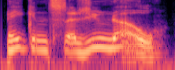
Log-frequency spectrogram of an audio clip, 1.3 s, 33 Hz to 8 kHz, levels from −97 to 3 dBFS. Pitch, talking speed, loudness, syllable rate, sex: 155 Hz, 185 wpm, -17 LUFS, 3.9 syllables/s, male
